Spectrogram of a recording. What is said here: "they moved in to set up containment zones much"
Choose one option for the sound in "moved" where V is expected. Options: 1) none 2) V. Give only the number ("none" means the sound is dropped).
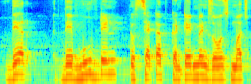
2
